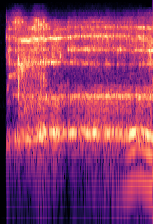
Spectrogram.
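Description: A long, loud burp rumbles on for over a second with a steady, throaty drone, standing alone with no talking around it.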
